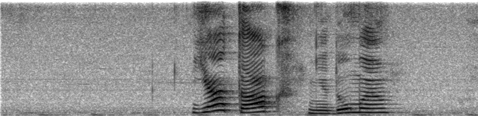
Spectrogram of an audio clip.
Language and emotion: Russian, neutral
